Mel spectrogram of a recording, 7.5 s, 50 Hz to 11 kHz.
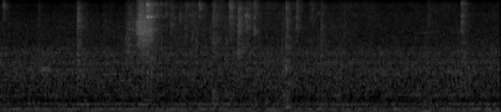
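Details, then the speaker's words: Mitsubishi Conquest turbo engine idling after a new fan relay was fitted, temperature a little over 180; steady, even low rumble with no stumbles or knocks; normal idle. "So as you can see, it's idling beautifully. Temperature is at a little bit over 180,"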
